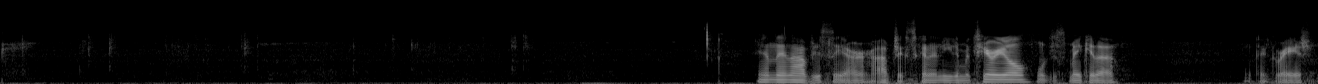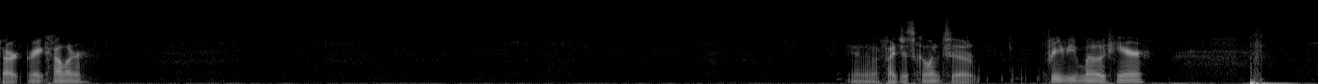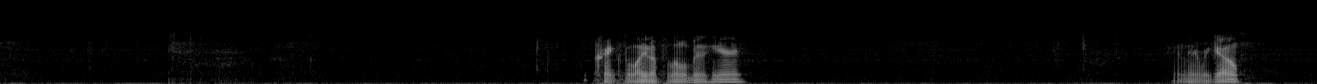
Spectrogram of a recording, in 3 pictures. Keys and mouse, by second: 0.6-5.2 middle drag, 5.2-7.8 drag, 9.3-12.4 drag, 16.5 click, 21.2 click, 27.5-29.2 right drag.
